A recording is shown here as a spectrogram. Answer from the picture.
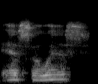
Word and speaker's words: Hyksos: I'm pronouncing it Hyksos, but it's Hyksos.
